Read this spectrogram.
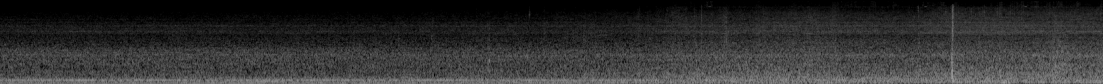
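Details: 2001 BMW 325i with a click-no-start battery problem, started on a jump starter: smooth, steady idle hum with a constant low tone and no stumbling or misses; engine running normally.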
